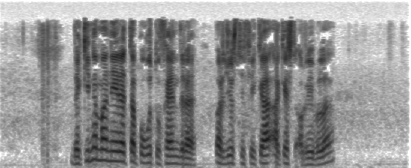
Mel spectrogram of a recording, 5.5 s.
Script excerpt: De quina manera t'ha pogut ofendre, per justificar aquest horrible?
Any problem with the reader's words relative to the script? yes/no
no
